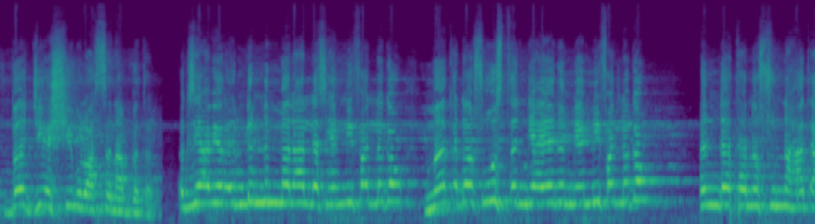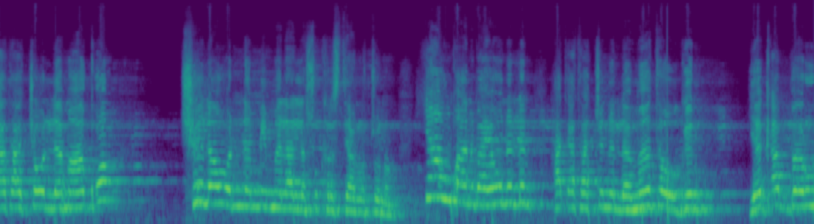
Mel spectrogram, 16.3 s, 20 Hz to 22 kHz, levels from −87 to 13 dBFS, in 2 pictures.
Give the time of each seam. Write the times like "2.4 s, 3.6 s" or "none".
1.6 s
